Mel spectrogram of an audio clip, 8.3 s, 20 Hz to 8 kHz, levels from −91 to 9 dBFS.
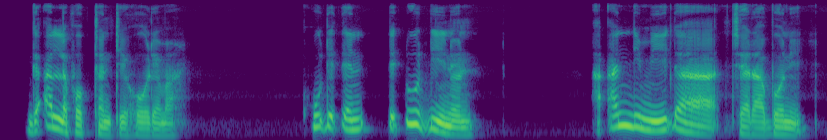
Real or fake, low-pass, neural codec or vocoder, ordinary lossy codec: real; 7.2 kHz; none; none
